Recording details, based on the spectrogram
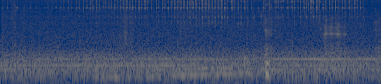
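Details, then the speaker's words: Les Paul guitar with a Tune-o-matic bridge causing string buzz, shaken by hand: faint, irregular metallic ticking and patter from loose bridge saddles that visibly move. "so there's definitely some loose stuff going in here and kind of moving it around with my hand you can kind of see a little bit of movement in a few of these saddles"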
